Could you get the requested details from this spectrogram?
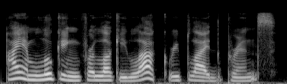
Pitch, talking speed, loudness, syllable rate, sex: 200 Hz, 190 wpm, -17 LUFS, 4.9 syllables/s, female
